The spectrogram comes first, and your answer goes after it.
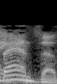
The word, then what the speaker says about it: Costanzo: Costanzo, that's how you say it.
